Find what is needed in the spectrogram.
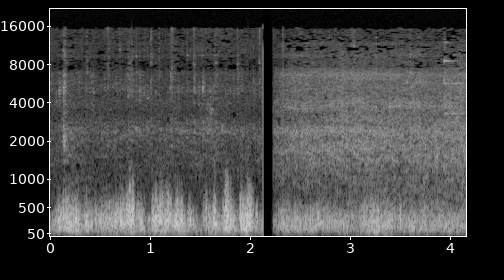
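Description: Wind buffeting the microphone of a camera on a moving bicycle, mixed with the rumble of the tyres over the pavement. The sound cuts out for a split second just after halfway, then goes on steadier.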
